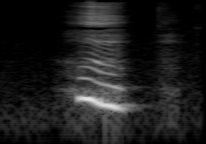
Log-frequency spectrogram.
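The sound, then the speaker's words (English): A human yawn: one drawn-out, voiced moan that slides downward in pitch, followed by a faint, short breath. No words are spoken. “I've got to stop yawning, but it's the cat's fault”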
